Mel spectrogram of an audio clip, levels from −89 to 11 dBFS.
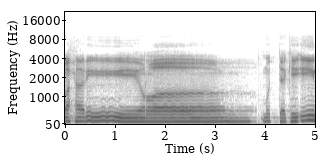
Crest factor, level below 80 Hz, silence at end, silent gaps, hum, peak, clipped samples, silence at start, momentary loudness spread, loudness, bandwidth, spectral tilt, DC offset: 16 dB; -70 dBFS; 0 s; none; none; -14 dBFS; under 0.1%; 0 s; 13 LU; -30 LUFS; 9 kHz; -7 dB/octave; under 0.1%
